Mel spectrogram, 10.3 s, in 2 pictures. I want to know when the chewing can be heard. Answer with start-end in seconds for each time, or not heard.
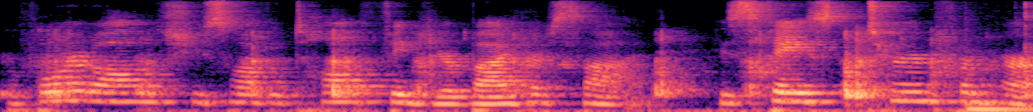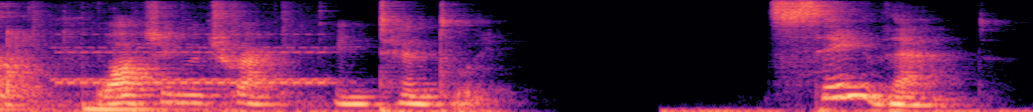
0.0-5.8.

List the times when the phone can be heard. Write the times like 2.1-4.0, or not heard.
4.8-6.8.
